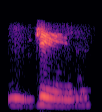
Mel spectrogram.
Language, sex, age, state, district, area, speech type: Maithili, female, 30-45, Bihar, Supaul, rural, conversation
